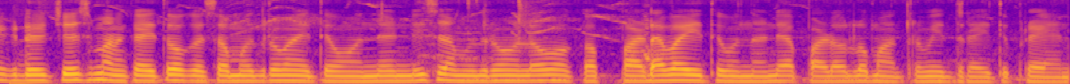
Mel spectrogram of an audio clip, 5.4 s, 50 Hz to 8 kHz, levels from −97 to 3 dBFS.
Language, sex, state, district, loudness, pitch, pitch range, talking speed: Telugu, female, Andhra Pradesh, Anantapur, -17 LUFS, 180 Hz, 170-185 Hz, 190 wpm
